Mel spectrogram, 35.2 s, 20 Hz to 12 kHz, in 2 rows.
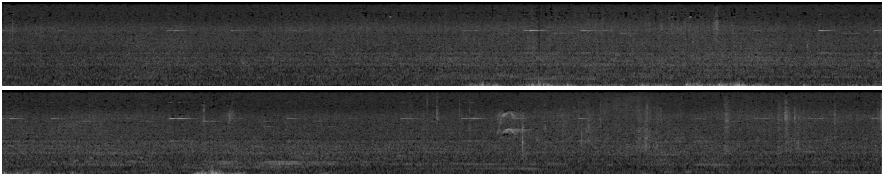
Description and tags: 2nd floor balcony in the wind during another test of the homemade windscreen on the Olympus DS-40.
balcony, field-recording, wind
